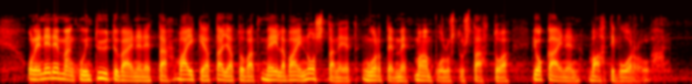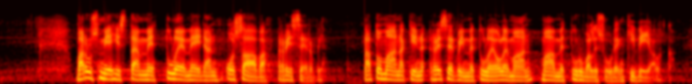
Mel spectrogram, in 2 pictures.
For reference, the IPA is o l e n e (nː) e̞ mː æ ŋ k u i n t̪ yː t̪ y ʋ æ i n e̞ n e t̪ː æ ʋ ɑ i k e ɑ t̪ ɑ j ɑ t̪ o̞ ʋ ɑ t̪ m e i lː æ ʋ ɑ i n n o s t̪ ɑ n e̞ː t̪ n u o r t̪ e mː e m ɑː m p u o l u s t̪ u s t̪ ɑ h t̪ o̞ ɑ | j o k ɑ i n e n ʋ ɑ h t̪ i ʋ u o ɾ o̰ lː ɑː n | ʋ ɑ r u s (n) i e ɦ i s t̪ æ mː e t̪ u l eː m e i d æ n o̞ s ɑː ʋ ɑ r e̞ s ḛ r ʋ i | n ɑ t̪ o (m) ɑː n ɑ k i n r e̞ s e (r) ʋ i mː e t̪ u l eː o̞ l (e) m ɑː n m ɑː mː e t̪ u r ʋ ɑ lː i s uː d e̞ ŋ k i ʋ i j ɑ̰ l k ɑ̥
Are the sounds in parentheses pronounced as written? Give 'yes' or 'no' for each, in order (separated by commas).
no, no, yes, yes, yes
